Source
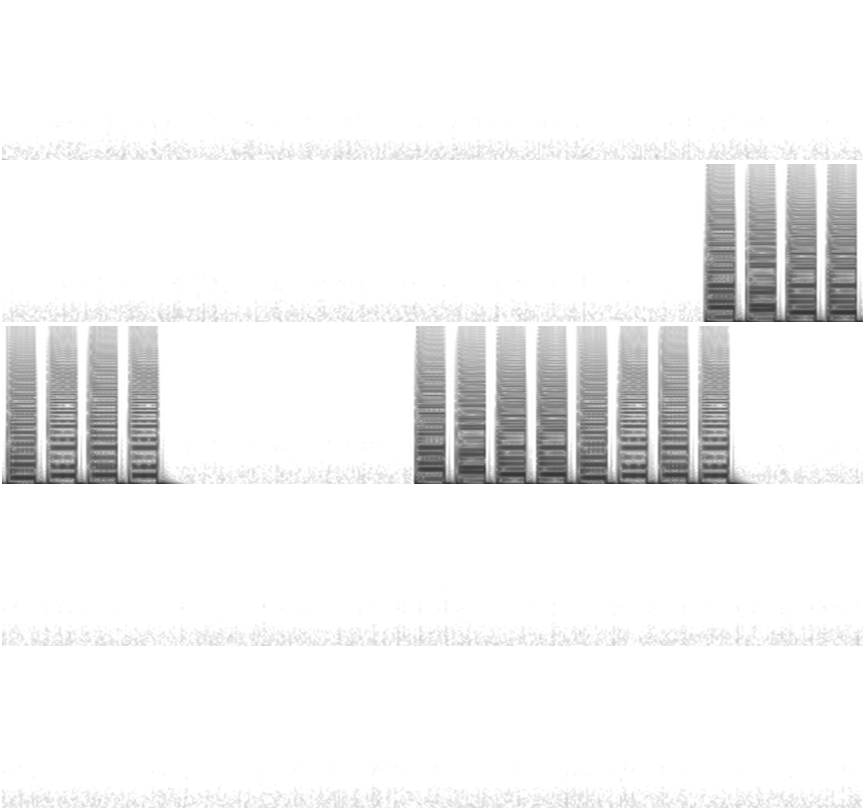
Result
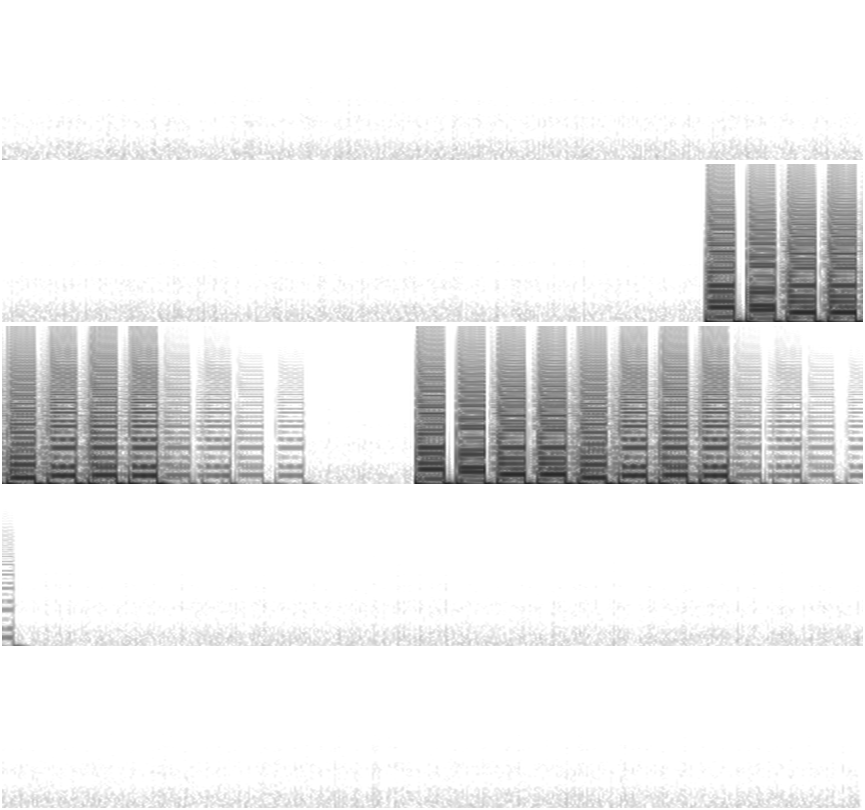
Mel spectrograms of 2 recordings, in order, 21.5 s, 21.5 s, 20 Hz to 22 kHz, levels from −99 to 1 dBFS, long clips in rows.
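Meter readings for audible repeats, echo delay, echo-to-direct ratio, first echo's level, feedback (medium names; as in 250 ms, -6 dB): 2, 366 ms, -22.5 dB, -23.0 dB, 36%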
